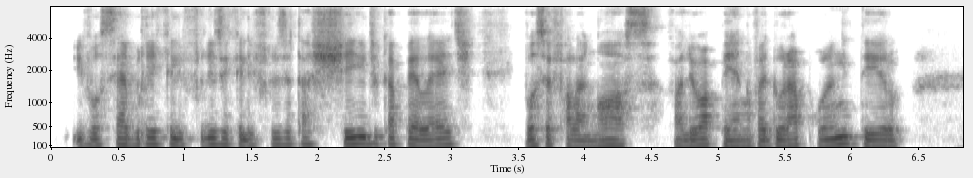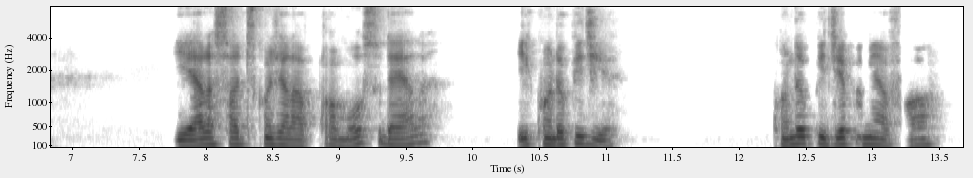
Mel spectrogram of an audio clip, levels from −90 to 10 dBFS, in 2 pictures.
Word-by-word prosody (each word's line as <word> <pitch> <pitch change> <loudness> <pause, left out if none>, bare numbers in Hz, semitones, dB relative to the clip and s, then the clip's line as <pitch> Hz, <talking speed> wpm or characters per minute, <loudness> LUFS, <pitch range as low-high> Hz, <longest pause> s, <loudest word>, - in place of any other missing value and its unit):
e - - -6
você 120 +1 -4
abrir 125 +2 -2
aquele 125 -3 -3
freezer, 125 +1 -4
aquele 115 -2 -4
freezer 120 +1 -7
tá 135 +1 -7
cheio 135 +2 +3
de 140 - -6
capeleti, 125 -2 -3
e - - -25
você 115 +1 -1
falar: 110 -2 -4
"Nossa, 110 +1 -3
valeu 110 0 -2
a - - +2
pena, 105 -1 -3
vai 110 0 -2
durar 115 +1 -2
para 115 - -10
o - - 0
ano 130 +4 +3
inteiro". 115 -6 -3 1.4
E 110 0 +6
ela 120 +3 +7
só 130 0 +2
descongelava 125 -3 +2
para 115 +2 -9
o - - +3
almoço 130 +6 0
dela, 135 +8 +1 0.6
e 120 - +3
quando 125 -1 +3
eu 125 - +4
pedia. 115 -7 0 1.2
Quando 125 +4 +4
eu 145 0 +6
pedia 135 -1 +4
para 140 - -8
minha 130 -3 +2
avó 120 +2 -6
120 Hz, 185 wpm, -24 LUFS, 115-130 Hz, 1.4 s, ela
